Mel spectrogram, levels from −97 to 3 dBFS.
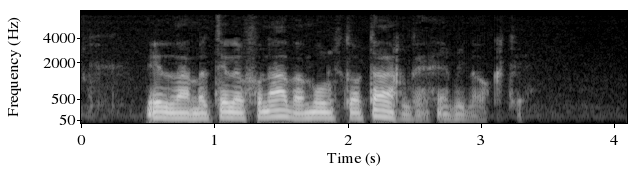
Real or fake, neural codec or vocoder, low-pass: fake; vocoder, 22.05 kHz, 80 mel bands, Vocos; 7.2 kHz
